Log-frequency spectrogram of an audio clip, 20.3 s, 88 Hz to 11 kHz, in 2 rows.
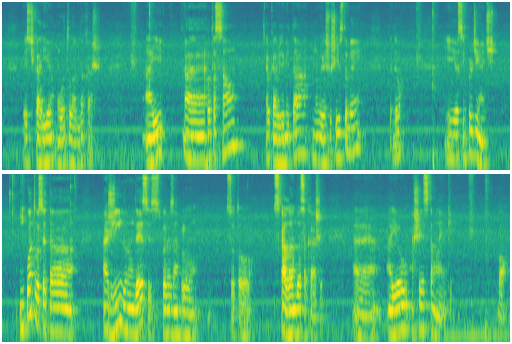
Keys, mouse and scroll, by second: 5.5 r, 12.6 right click, 16.2 s.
